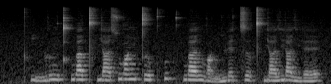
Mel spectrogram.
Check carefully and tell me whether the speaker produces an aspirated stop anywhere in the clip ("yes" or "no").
yes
